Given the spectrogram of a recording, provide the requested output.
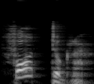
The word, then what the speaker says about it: photograph: sound of o and g r a p h has got the vowel sound of a how would you say this you will say photograph photograph the first syllable is stressed look at the next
